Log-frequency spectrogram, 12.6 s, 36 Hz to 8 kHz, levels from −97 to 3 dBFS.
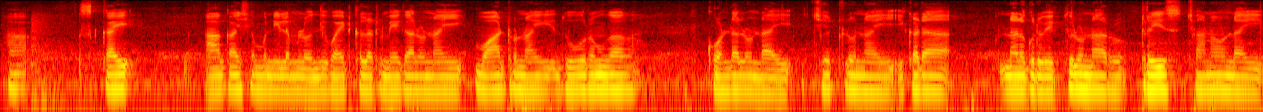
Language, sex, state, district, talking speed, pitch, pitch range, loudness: Telugu, male, Andhra Pradesh, Anantapur, 105 wpm, 105 Hz, 100-105 Hz, -32 LUFS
